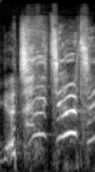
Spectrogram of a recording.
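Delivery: high, breathy pretend sneezes; fake-sneeze to cover a laugh. Covering her laugh from the boyfriend with fake sneezes. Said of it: "I'm sneezing".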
